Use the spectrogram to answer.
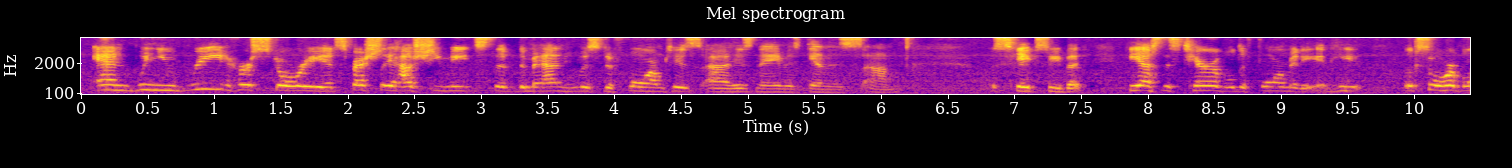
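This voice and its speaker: With very wide pitch swings, a woman talks at a fairly quick pace and a high pitch against noticeable background noise. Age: 60s. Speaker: indie post-apocalyptic author. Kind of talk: casual chat. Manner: halting.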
